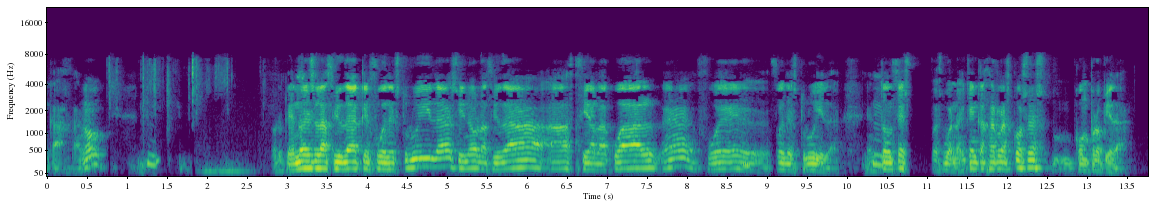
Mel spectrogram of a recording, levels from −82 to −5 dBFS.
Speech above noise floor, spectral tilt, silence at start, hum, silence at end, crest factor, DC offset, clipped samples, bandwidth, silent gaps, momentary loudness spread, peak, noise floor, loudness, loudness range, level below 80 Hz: 24 dB; -5 dB/octave; 0 s; none; 0.25 s; 20 dB; under 0.1%; under 0.1%; 8.6 kHz; none; 17 LU; 0 dBFS; -45 dBFS; -20 LUFS; 6 LU; -54 dBFS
